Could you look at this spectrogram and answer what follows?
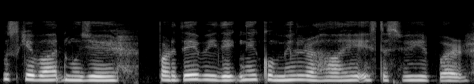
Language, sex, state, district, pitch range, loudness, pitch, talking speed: Hindi, female, Arunachal Pradesh, Papum Pare, 190-205 Hz, -15 LUFS, 195 Hz, 165 wpm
